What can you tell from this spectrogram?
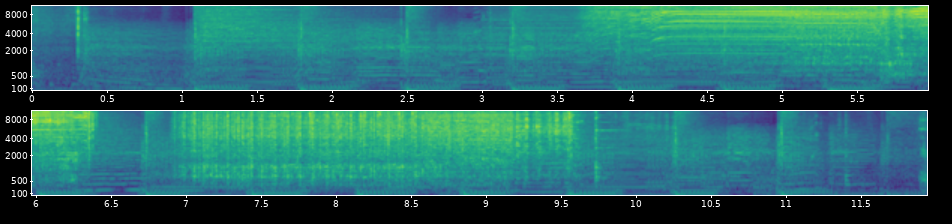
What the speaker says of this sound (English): Now there is some sheet metal in the way, so I gotta drill a hole.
